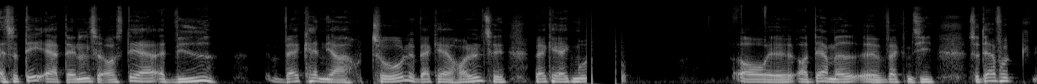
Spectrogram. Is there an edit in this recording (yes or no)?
no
